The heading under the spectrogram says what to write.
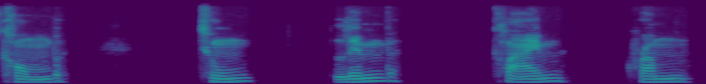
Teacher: when you kind of push your lips together to form both sounds, it just blends together. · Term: The MB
